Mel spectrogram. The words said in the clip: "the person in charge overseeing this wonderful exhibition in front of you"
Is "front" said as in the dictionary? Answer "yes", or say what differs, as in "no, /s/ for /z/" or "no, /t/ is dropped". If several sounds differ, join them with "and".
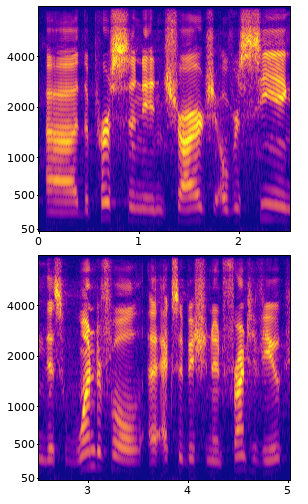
yes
